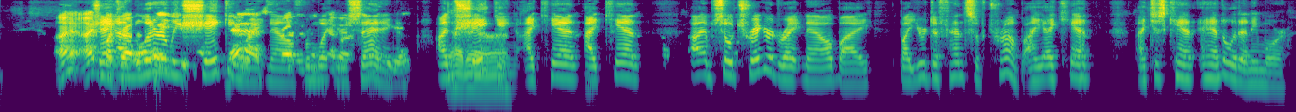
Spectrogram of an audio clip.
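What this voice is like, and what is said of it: Sarcastic mock-outraged delivery. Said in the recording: “I'm obviously being sarcastic.”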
